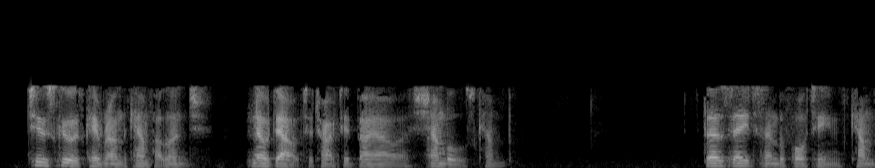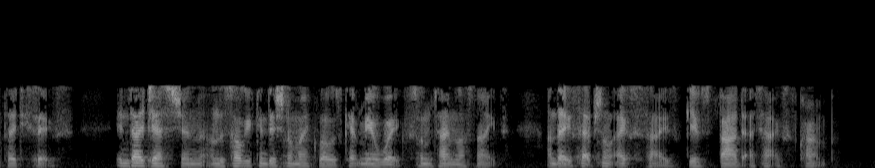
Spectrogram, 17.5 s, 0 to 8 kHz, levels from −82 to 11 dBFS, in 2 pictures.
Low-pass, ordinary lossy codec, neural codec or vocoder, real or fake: 7.2 kHz; AAC, 16 kbps; none; real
